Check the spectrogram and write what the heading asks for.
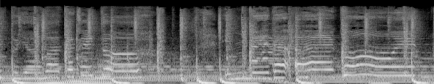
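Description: A K-pop girl-group track playing, with a steady beat of sharp drum hits and deep bass notes that slide downward.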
